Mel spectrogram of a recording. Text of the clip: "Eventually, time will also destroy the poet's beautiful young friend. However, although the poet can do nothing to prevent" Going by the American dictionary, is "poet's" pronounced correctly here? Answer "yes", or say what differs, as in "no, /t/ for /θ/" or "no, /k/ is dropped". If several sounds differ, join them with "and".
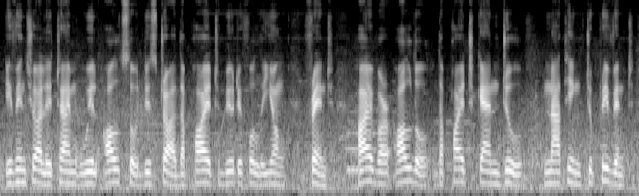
no, /s/ is dropped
